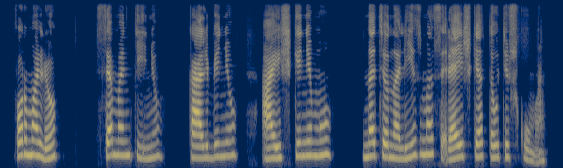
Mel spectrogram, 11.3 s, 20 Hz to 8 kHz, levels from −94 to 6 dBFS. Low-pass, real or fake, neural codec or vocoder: 7.2 kHz; real; none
